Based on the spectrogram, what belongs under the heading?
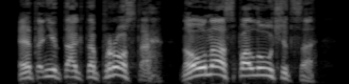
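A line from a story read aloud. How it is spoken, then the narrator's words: Shouting over plane noise. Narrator (Russian): крикнул он, пытаясь перекрыть гул приближавшихся самолетов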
